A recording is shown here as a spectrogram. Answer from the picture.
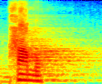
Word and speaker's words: Kanu: Some people say I call him Kalu, but that is not what I call him. I called him Kanu.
